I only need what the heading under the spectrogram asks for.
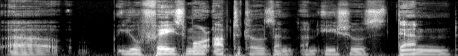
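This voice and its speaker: Casting: middle-aged Afghan man, Farsi-accented English, very low dark voice, halting and searching for words, dry close recording. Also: no echo. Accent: Afghan Persian. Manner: halting, many fillers and restarts. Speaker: interview guest, writer and academic. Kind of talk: reflective interview answers.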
